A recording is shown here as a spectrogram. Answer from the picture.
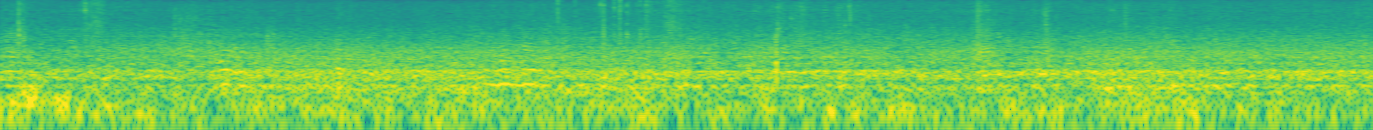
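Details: Steady, thick buzzing of a honey bee swarm during its capture, an unbroken low hum with a few sharp clicks and taps scattered through.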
